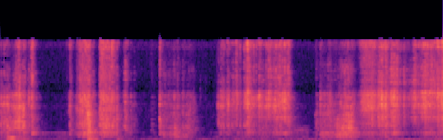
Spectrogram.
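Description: A hand tool scraping over cement and tile in several irregular rasping strokes.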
